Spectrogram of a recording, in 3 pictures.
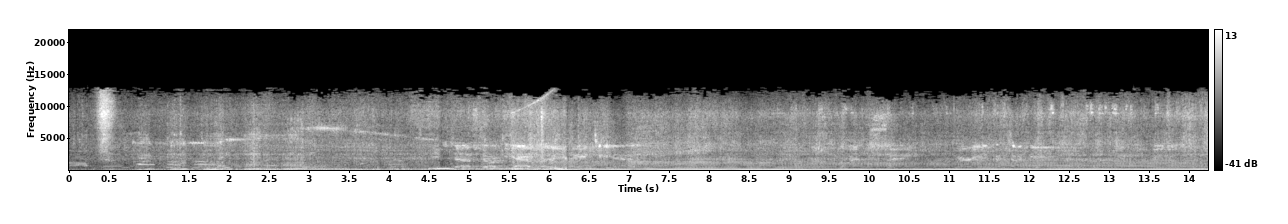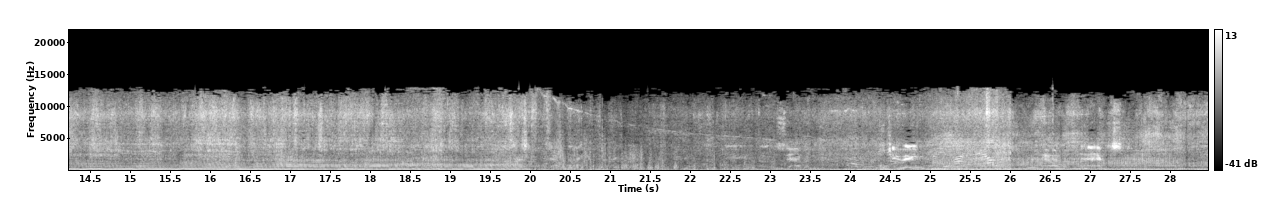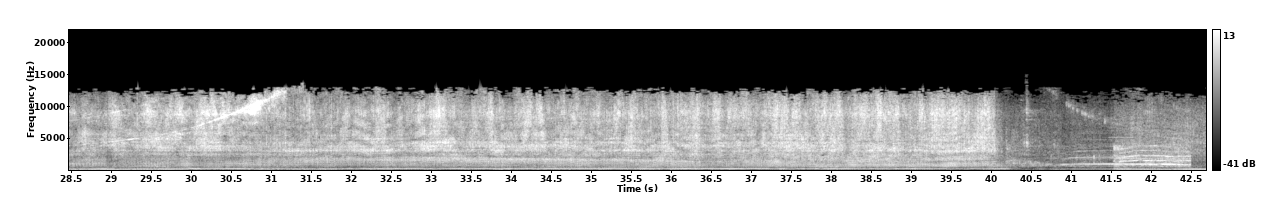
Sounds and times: Truck: 0.0s - 42.6s.

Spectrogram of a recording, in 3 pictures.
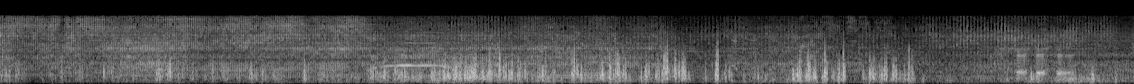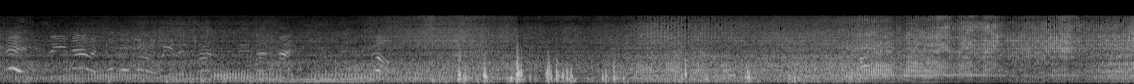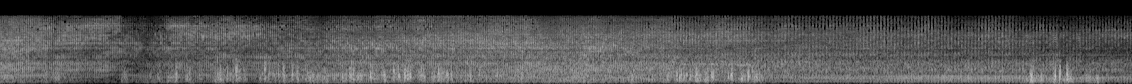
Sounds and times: Vehicle: 0.0s - 34.0s.

